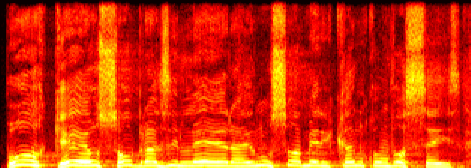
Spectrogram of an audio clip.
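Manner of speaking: plaintive high-pitched protest; child's retort. Retold or imitated. Daughter answering her father about being Brazilian, child's retort.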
